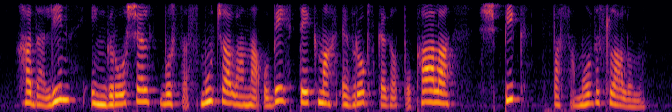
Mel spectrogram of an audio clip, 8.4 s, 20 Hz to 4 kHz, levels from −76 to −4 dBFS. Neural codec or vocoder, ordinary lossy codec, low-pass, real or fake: vocoder, 44.1 kHz, 128 mel bands every 512 samples, BigVGAN v2; none; 3.6 kHz; fake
